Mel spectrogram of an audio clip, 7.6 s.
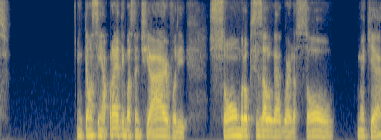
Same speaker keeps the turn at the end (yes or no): no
